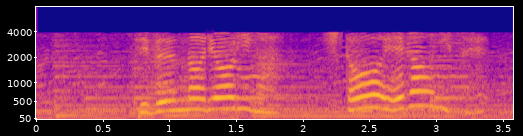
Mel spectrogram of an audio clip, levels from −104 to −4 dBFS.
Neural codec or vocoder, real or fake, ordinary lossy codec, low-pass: none; real; AAC, 16 kbps; 7.2 kHz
